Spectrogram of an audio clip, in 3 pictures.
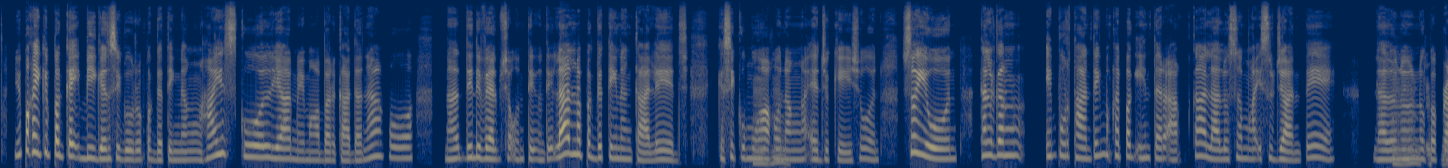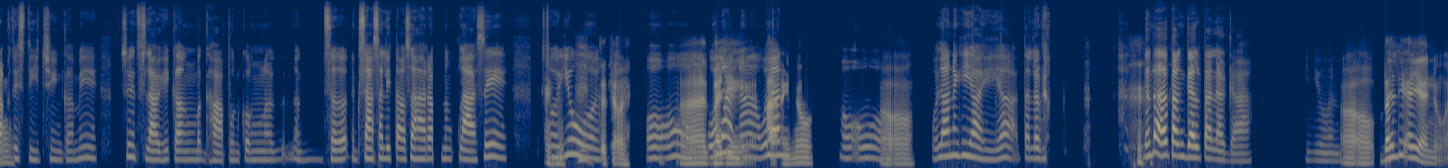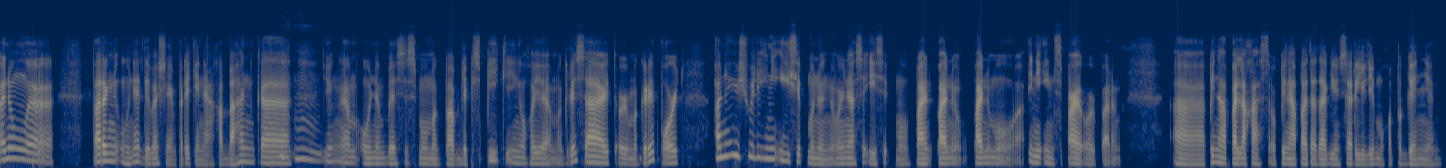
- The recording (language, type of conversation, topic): Filipino, podcast, Paano mo nalalabanan ang hiya kapag lalapit ka sa ibang tao?
- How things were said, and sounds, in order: tapping; chuckle; other background noise; chuckle; laughing while speaking: "talagang"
